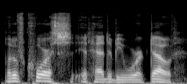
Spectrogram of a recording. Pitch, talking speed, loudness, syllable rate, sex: 120 Hz, 290 wpm, -15 LUFS, 6.3 syllables/s, male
